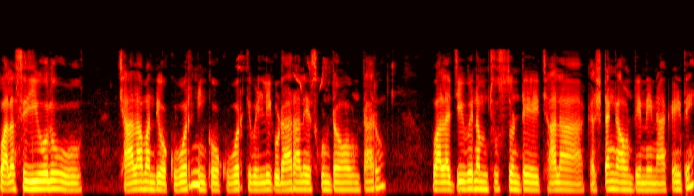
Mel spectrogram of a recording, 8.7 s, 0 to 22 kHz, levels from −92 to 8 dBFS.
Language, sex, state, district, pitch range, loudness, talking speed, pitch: Telugu, male, Andhra Pradesh, Anantapur, 140-155 Hz, -17 LUFS, 130 wpm, 145 Hz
